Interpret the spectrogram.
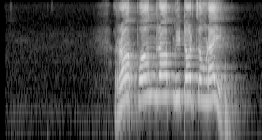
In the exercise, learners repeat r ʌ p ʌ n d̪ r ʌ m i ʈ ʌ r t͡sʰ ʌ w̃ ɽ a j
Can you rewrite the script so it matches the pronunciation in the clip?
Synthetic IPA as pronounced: r ʌ p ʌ n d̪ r ʌ m i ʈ ʌ r t͡s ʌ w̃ ɽ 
